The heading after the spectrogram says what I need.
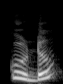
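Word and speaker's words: could: जब एल के बाद ए ओ यू के साथ एफ डी के एम आई तो एल जो हमारा है, एल लेटर जो हमारा वो साइलेंट हो जाता है।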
